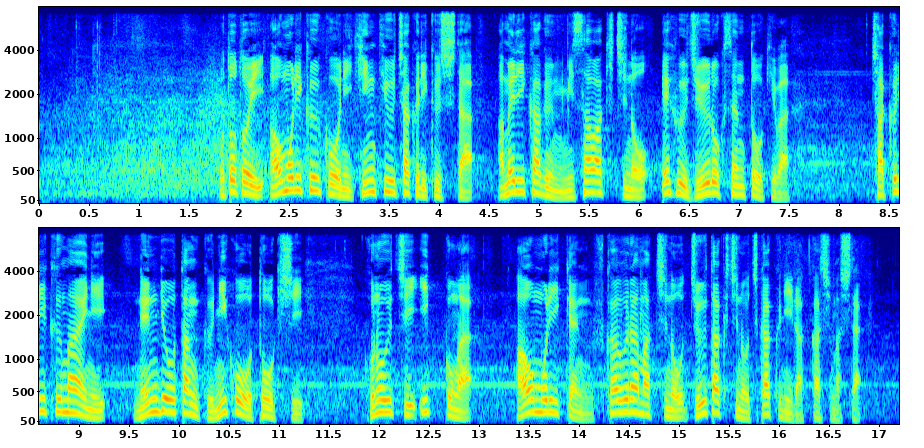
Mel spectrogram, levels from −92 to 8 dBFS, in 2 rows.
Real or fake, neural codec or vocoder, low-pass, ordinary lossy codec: real; none; 7.2 kHz; none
